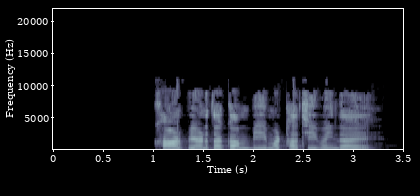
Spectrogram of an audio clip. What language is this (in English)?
Khetrani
